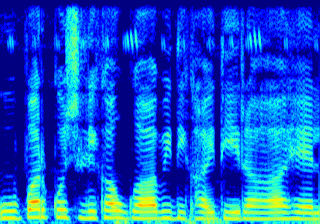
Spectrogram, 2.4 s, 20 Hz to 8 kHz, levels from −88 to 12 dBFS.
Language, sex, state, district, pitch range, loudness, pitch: Hindi, female, Bihar, Araria, 225-250 Hz, -24 LUFS, 235 Hz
